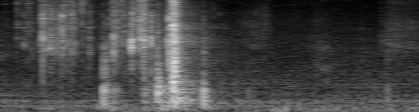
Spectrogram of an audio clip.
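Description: A bunch of keys jangling with a few sharp metallic clicks, the sharpest just under a second in, as a lever-handled door is unlocked and pushed open.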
